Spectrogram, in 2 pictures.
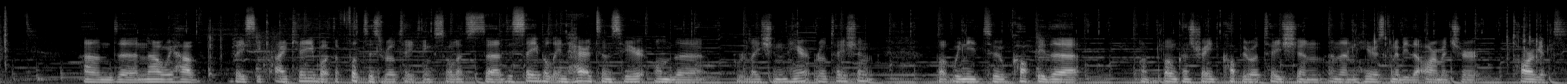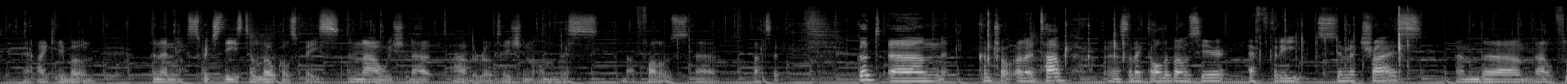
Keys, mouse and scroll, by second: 1.8 click, 2.1 g, 4.2 click, 5.5 click, 6.8 click, 7.8 click, 9.0 click, 10.0 click, 10.9 click, 13.5 click, 14.6 click, 17.3 click, 18.5 click, 20.0 click, 20.4 r, 21.2 g, 22.4 g, 23.6 middle click, 24.1 middle click, 25.5 Tab, 26.8 a, 27.1-28.2 scroll down 3, 28.2 F3, 29.2 m, 31.0 middle click.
